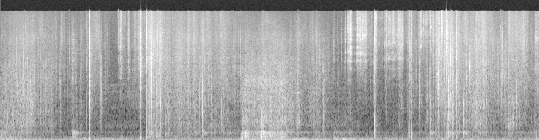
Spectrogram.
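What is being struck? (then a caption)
Gym chalk block (magnesium carbonate). Two hands with painted nails squeeze, crush and rub small, solid, dry blue-green blocks of gym chalk (magnesium carbonate) into powder over a large pile of yellow and green chalk powder. Dense crunchy crackling and grainy crumbling are broken by sharp, bright snaps as the blocks give way, over a faint low hum. The blocks crumble into soft, powdery rustling.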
